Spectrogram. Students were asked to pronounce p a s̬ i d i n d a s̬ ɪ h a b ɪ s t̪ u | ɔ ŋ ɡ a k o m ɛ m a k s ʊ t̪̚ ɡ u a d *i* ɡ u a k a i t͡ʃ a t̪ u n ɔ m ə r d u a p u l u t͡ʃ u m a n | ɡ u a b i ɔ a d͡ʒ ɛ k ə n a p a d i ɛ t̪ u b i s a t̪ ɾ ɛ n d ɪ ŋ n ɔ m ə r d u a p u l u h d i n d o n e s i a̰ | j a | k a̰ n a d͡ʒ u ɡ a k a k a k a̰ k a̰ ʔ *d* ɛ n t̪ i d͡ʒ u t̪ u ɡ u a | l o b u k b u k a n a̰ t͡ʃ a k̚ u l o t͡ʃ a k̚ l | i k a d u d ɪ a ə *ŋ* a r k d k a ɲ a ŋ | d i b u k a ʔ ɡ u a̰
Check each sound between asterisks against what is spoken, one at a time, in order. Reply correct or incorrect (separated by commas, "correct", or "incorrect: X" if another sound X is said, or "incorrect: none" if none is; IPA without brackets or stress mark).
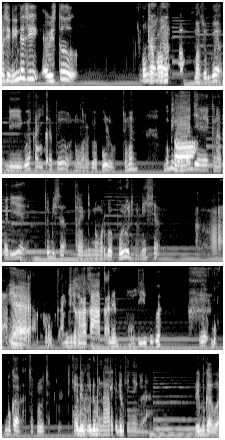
correct, correct, incorrect: n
